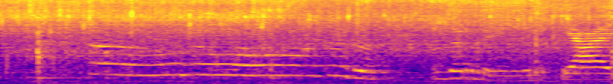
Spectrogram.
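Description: Chicken slices sizzling in hot butter in a frying pan, a steady crackle, while they are turned with a utensil. Over it a voice holds a long level note through the middle, sliding lower near the end.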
